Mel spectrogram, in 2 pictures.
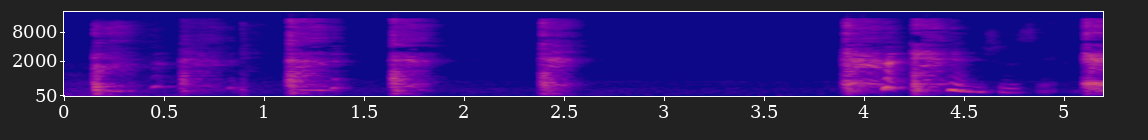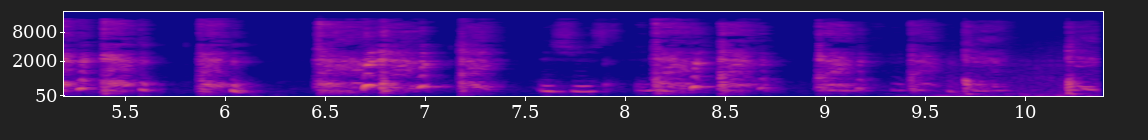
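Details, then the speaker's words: Repeated harsh coughs in close bursts, a pause, then a longer run of rough coughing from a young woman smoker; a smoker's cough. "And then go take care of this smoker's cough."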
